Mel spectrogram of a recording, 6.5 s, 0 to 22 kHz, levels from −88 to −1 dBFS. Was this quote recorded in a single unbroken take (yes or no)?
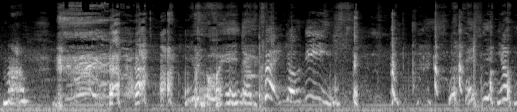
yes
